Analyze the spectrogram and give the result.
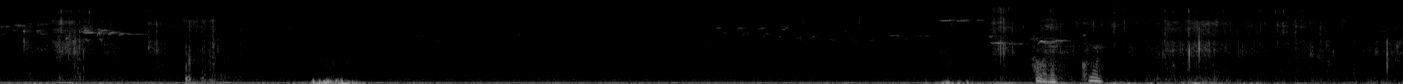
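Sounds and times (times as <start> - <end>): faint bird chirps: 0.0 - 1.8, 2.8 - 11.8
steady low rumble: 2.4 - 10.0.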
